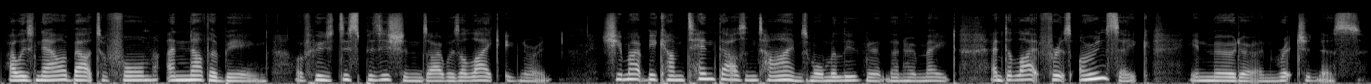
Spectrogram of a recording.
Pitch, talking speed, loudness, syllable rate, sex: 185 Hz, 160 wpm, -17 LUFS, 4.8 syllables/s, female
